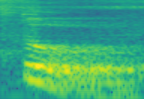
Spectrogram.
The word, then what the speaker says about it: stove: it is pronounced as stove because there is a silent letter e affecting the closest vow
